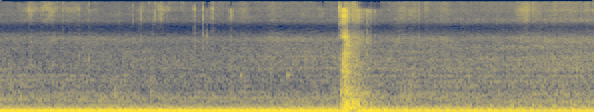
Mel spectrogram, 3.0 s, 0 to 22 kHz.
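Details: 1989 Chevrolet Celebrity base model, 205,000 miles, after battery reset and correcting tampered setup: low steady idle hum settling and holding even, one brief click midway; normal idle.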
